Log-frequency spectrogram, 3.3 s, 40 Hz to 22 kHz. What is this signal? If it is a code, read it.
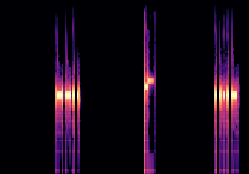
Morse code, heard as a keyed tone, about 46 wpm, 700 Hz. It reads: Z 4
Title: Single Letter-Number Alt 45wpm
